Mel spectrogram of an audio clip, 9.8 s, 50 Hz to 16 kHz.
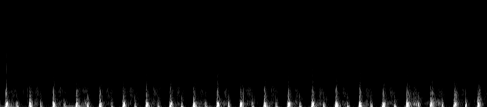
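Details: Male heartbeat from a recorder app: regular paired heart sounds at about 64 beats a minute, each lub followed closely by a dub; steady heartbeat.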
